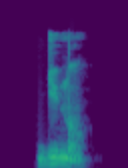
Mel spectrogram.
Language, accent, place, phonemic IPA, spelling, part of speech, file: French, France, Lyon, /dy.mɑ̃/, dument, adverb, LL-Q150 (fra)-dument.wav
- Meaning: post-1990 spelling of dûment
